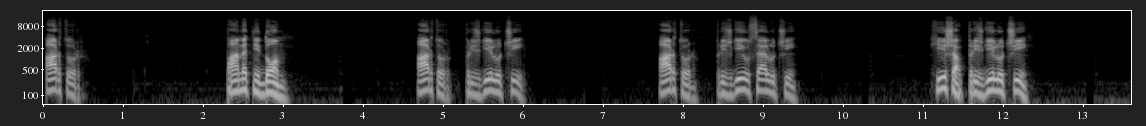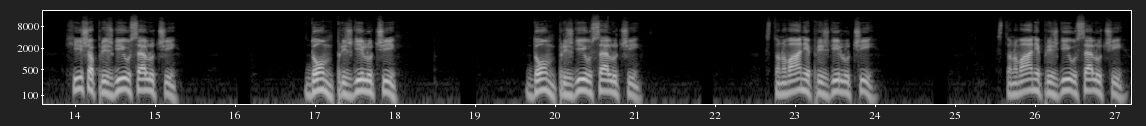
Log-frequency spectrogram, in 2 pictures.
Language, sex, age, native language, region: Slovenian, male, 30-49, Slovenian, Southeast Slovenia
